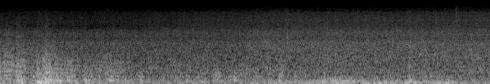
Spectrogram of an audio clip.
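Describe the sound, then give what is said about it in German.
Steady rainfall patters and hisses evenly throughout, with a deeper rumbling burst near the start, then continuous dense rain noise alone, with no voices. “Ein sehr vertrautes Geräusch im Jahr 2017. Wenn ihr es nicht kennt, solltet ihr mal drüber nachdenken, wieder das Haus zu verlassen. Unser Gevatter Regen.”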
